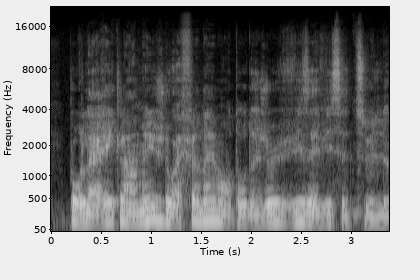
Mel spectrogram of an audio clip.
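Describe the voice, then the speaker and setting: This man's voice sits at a medium pitch, with a Quebec accent. Background noise is noticeable. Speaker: board game reviewer. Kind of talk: rules tutorial. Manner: fast.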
